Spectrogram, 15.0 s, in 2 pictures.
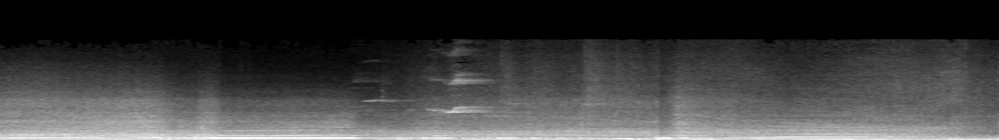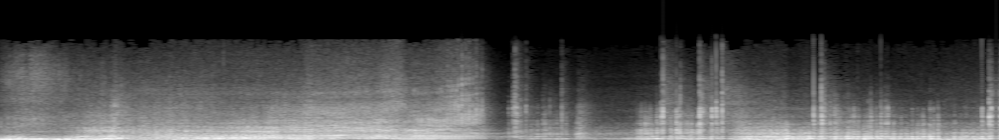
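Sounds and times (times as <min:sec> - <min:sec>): sports car engines revving: 0:00.0 - 0:14.9
exhaust pops and crackles: 0:11.3 - 0:14.9.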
